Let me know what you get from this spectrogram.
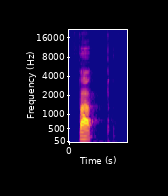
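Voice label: "bab", Scottish Gaelic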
